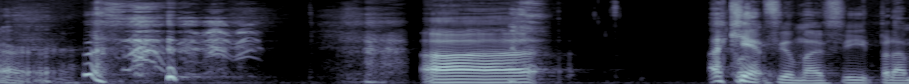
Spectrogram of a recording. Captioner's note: laughs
